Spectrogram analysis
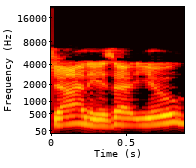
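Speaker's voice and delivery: high, loud calling yell. Telling about hearing steps at home, he acts out his wife calling out: retelling his wife's yell.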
